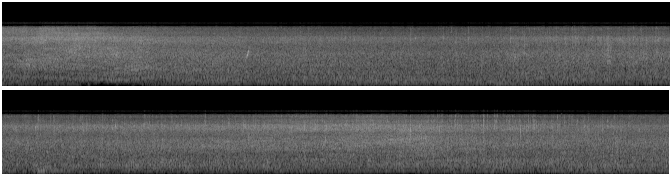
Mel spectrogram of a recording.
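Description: Steady rain falling on pavement and trees, an even hiss with a few faint drip ticks.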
